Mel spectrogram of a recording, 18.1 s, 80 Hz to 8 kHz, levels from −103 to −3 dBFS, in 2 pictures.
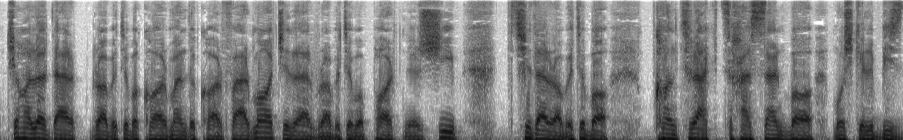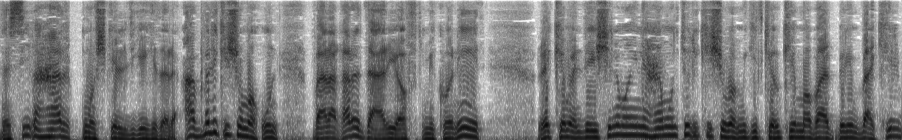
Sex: male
